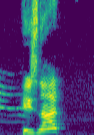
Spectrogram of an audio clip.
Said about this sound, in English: I got to put the cat over here.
